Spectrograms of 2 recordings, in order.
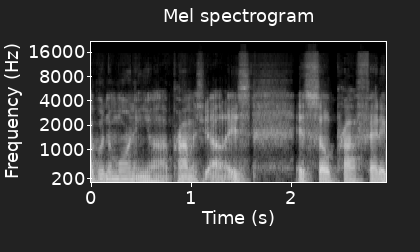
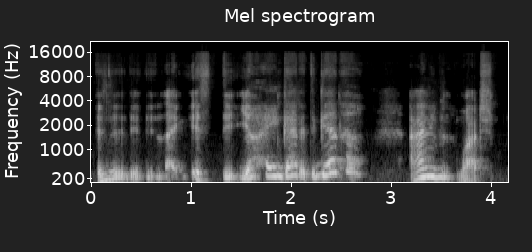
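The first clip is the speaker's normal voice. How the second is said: pitched way up in outraged disbelief; incredulous disbelief. Real, not acted. Venting to viewers about dirty tap water, high incredulous outrage. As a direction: ask it like you can't believe anyone let this happen.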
